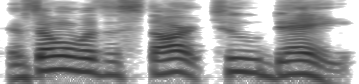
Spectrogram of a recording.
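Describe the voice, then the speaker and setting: A man co-hosting a gaming podcast in casual, slangy chat, animated and laughing often. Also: on the high side, normal speed, no room sound, clean studio sound. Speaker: podcast co-host.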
